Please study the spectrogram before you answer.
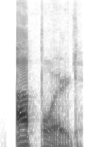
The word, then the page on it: upward: American English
